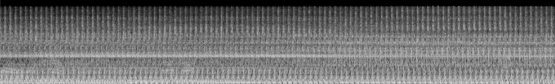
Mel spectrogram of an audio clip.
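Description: Small motor boat's engine running steadily with a fast, even firing beat and a thin steady high whine over it.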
